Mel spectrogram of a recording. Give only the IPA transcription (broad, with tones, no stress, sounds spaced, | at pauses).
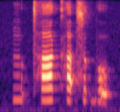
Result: ŋ ʊ˦ ʔ tʰ ä˦ kʰ ä˦ ʔ s ʊ˦ ʔ b o̰˦˨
